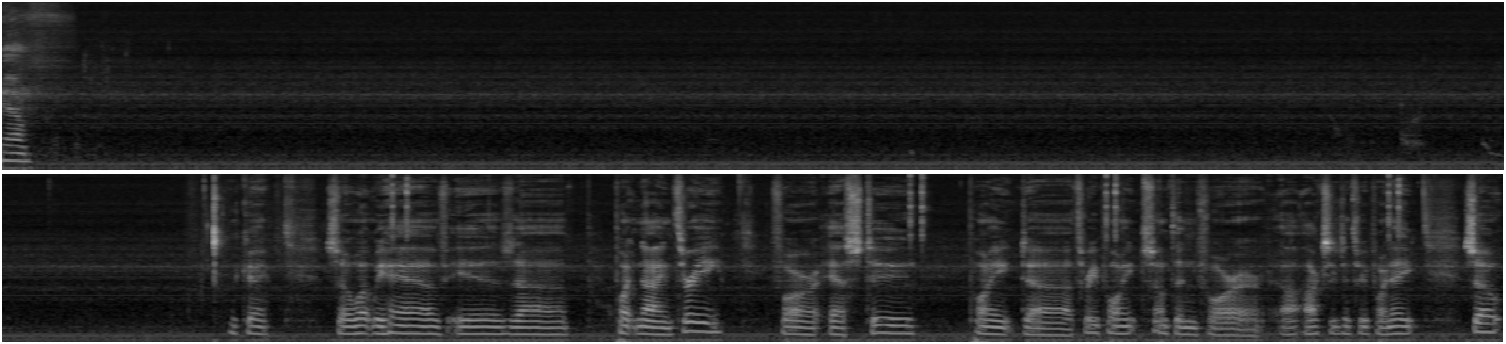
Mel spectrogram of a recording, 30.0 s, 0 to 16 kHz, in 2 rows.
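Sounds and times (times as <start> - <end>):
low electrical hum: 0.0 - 30.0.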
